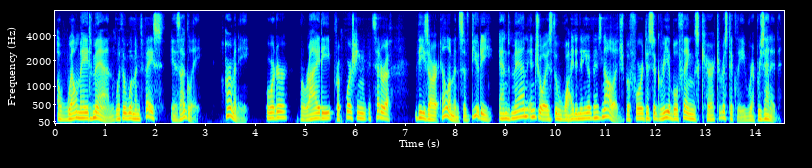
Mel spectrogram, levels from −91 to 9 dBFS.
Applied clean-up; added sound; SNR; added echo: neural mask model DeepFilterNet 3.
